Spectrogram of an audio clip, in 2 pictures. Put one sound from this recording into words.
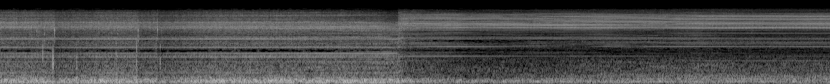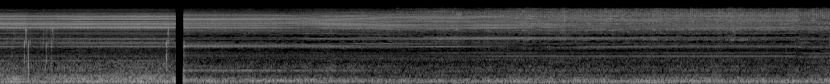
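An ultrasonic cleaner hums with a steady high buzz.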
